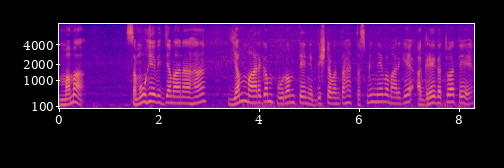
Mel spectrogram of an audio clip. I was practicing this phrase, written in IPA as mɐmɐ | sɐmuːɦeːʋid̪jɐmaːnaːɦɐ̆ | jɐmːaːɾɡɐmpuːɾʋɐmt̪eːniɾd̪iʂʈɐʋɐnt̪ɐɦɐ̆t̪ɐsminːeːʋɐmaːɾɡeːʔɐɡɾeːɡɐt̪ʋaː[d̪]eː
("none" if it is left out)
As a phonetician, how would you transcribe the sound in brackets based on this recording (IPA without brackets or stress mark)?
t̪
